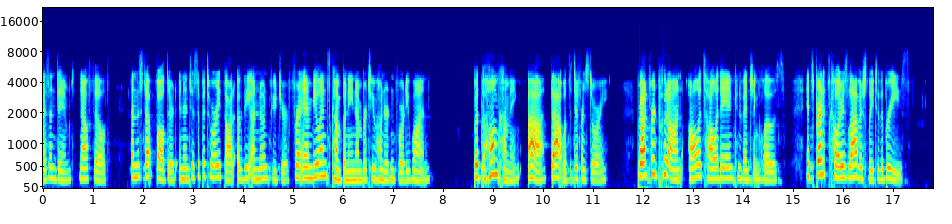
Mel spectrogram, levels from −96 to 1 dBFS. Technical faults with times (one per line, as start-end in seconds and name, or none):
10.27-10.31 short concealed packet loss
10.91-10.95 short concealed packet loss
11.91-12.46 repeated packet loss (robotic sound)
